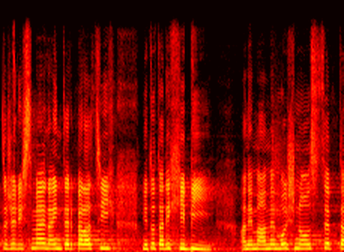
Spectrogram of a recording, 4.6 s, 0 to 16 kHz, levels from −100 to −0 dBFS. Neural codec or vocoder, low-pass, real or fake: none; 14.4 kHz; real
